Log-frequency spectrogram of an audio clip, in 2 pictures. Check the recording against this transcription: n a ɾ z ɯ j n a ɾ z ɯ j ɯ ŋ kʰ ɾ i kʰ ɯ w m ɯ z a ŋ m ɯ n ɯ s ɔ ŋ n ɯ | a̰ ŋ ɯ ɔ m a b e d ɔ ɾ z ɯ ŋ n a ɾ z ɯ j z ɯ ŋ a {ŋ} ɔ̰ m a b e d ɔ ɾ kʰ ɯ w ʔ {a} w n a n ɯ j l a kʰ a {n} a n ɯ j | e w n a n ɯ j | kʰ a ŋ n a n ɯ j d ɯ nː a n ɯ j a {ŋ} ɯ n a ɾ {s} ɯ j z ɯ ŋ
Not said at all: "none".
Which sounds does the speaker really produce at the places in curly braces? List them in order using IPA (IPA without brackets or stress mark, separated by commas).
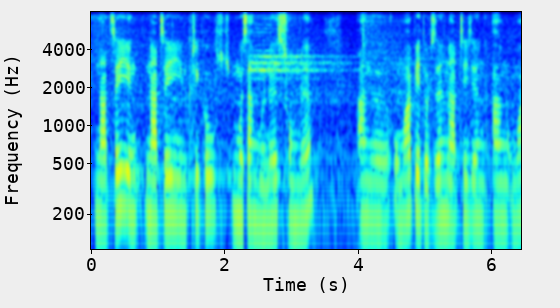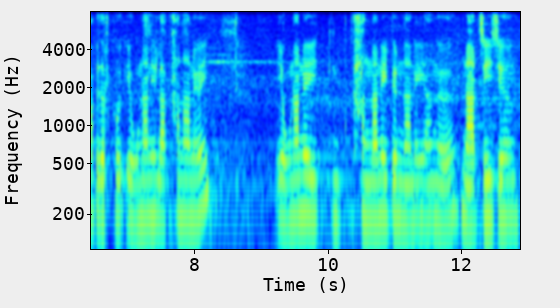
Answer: ŋ, e, n, ŋ, z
